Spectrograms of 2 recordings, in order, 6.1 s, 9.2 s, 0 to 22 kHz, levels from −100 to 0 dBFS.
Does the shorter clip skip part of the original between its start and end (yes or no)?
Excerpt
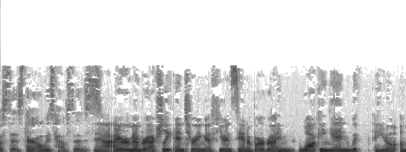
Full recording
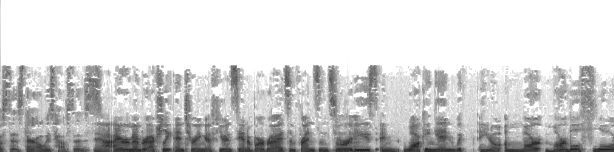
yes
